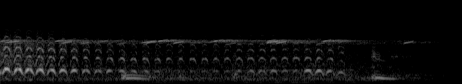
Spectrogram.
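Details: Wilson's Snipe winnowing in its courtship display flight: a hollow, tremulous hooting that pulses rapidly and wavers in pitch, made by air rushing over its specially adapted tail feathers; a few brief lower swooping notes mixed in.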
